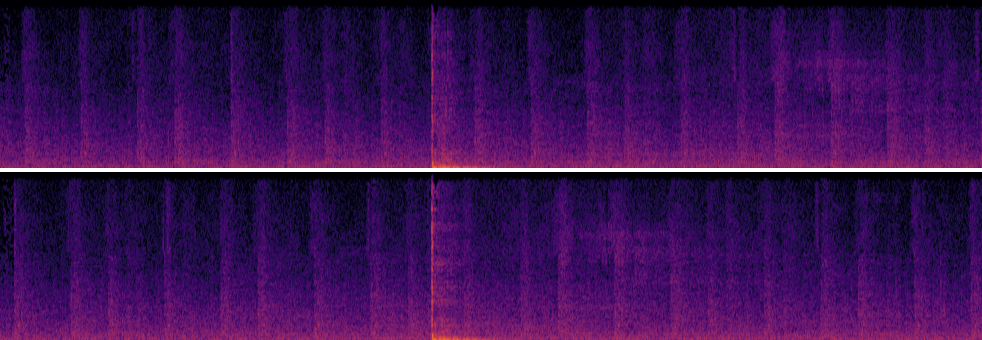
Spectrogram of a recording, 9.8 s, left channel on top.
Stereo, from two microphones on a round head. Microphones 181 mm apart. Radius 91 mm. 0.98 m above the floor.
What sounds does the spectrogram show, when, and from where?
4.3 s a thud: 45° right (ahead or behind), 4 m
